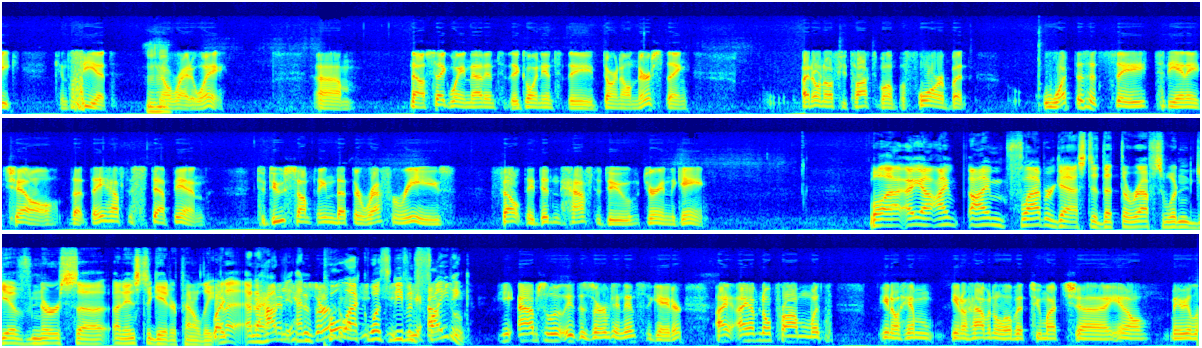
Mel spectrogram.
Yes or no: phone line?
yes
